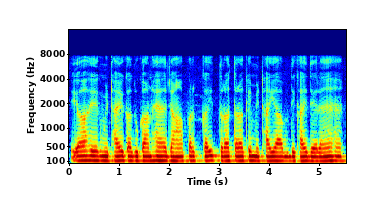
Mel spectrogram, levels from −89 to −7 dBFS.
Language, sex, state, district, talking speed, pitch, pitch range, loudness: Hindi, male, Jharkhand, Deoghar, 185 wpm, 120 Hz, 115-125 Hz, -10 LUFS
